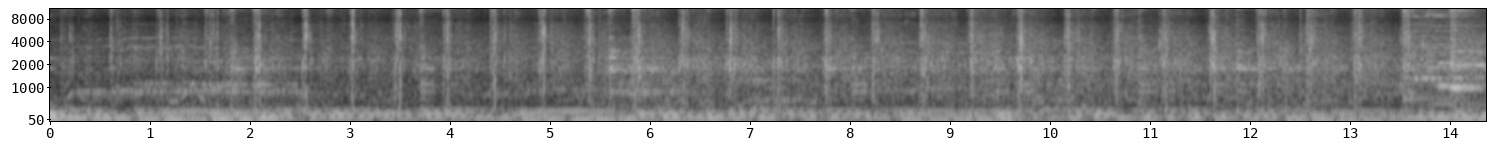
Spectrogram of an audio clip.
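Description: A live band playing through an arena sound system, heard from the audience: sustained deep bass notes under a steady beat of about four drum hits a second. Crowd noise runs underneath.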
